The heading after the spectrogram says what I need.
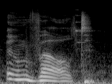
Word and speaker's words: Umwelt: that cool I think so yeah yeah you umelt yeah I was I was wondering it's spelled um uh but it's pronounced umelt um it's actually a really cool word meaning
